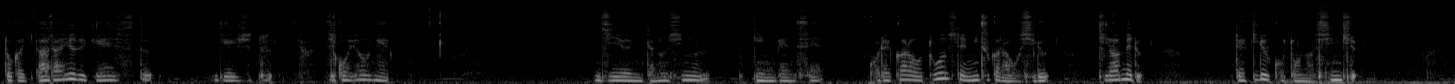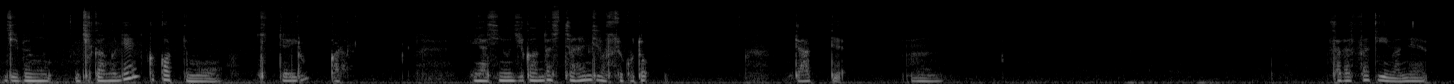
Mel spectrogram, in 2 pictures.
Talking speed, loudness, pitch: 190 characters per minute, -40 LUFS, 150 Hz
